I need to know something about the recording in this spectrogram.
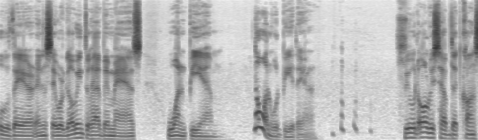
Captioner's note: laughter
